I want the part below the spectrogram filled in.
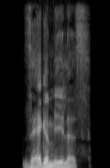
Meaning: genitive singular of Sägemehl
- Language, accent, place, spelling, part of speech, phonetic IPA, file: German, Germany, Berlin, Sägemehles, noun, [ˈzɛːɡəˌmeːləs], De-Sägemehles.ogg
